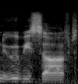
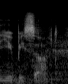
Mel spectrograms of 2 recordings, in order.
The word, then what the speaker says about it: Ubisoft: gonna try to say Ubisoft it's ubiquitous software so okay oh so it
